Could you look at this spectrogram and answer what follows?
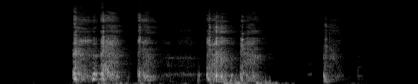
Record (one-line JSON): {"three_cough_length": "4.2 s", "three_cough_amplitude": 15365, "three_cough_signal_mean_std_ratio": 0.43, "survey_phase": "beta (2021-08-13 to 2022-03-07)", "age": "18-44", "gender": "Male", "wearing_mask": "No", "symptom_cough_any": true, "symptom_runny_or_blocked_nose": true, "symptom_sore_throat": true, "symptom_abdominal_pain": true, "symptom_fever_high_temperature": true, "symptom_headache": true, "symptom_other": true, "symptom_onset": "2 days", "smoker_status": "Ex-smoker", "respiratory_condition_asthma": false, "respiratory_condition_other": false, "recruitment_source": "Test and Trace", "submission_delay": "1 day", "covid_test_result": "Positive", "covid_test_method": "ePCR"}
